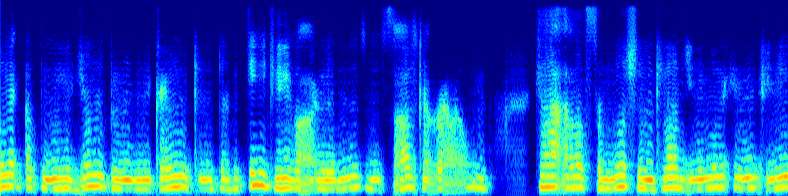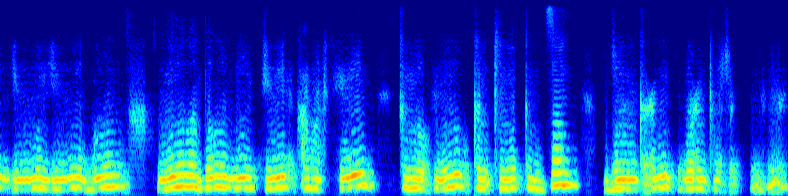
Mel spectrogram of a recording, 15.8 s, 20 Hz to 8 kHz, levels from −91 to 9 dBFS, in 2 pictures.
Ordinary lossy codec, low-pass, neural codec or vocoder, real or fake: none; 7.2 kHz; codec, 16 kHz, 0.5 kbps, FreqCodec, smaller model; fake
